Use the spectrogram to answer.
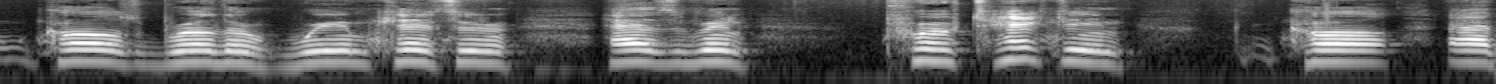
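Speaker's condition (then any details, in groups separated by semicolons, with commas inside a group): Traumatic brain injury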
